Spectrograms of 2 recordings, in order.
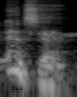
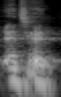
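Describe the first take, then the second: First: It is said in an approving, pleased tone. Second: It is said in a scolding, reproachful tone.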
